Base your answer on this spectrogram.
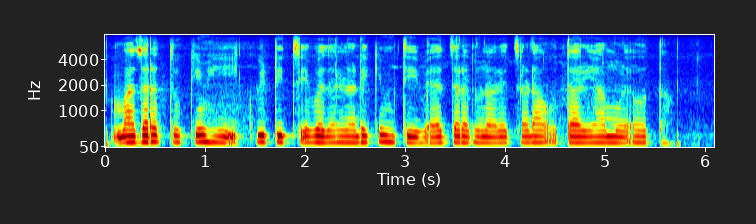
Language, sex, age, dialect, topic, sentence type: Marathi, female, 25-30, Southern Konkan, banking, statement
